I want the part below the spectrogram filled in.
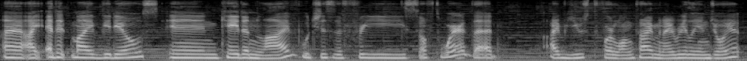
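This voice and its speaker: A woman's voice: fairly low pitch, steady tone, moderate pace. A woman narrating a devlog in an informal, self-deprecating way, recorded close under a blanket on an older camera's mic. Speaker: animation student vlogger. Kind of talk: casual devlog voice-over narration. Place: under a blanket indoors, processed in editing. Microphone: older camera used as mic. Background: music.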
